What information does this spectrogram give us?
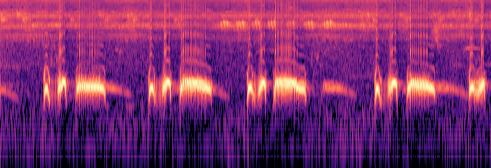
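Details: Spotted dove calling to lure birds for trapping: rhythmic phrases of two brief coos and a long fading note, five times in quick succession.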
